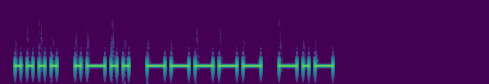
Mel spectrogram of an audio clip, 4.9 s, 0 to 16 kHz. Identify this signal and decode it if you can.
Morse code, heard as a keyed tone, about 20 wpm, 700 Hz. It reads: HL0K
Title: DXCC-100 Call Signs - 4 Characters - Repeated 3x - 20wpm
